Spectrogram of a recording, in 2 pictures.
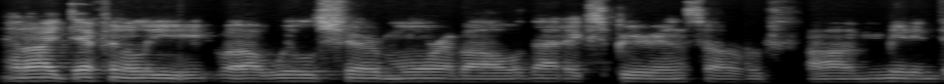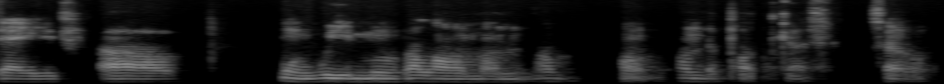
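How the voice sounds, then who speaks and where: A man's voice: lowish voice, completely flat delivery, moderate pace, gravelly, lo-fi sound. A man in his thirties from Venezuela, a native Spanish speaker, introducing himself in a friendly, hesitant way with many uhs. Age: 30s. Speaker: podcast guest.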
